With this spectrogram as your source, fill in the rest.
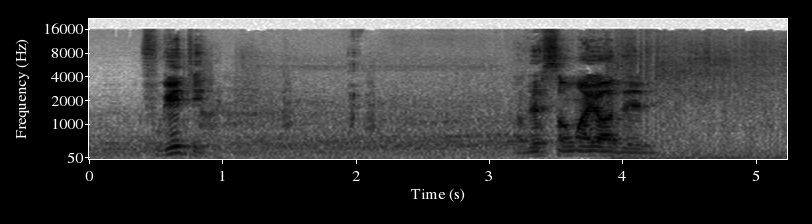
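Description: A man exclaims loudly through a microphone.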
